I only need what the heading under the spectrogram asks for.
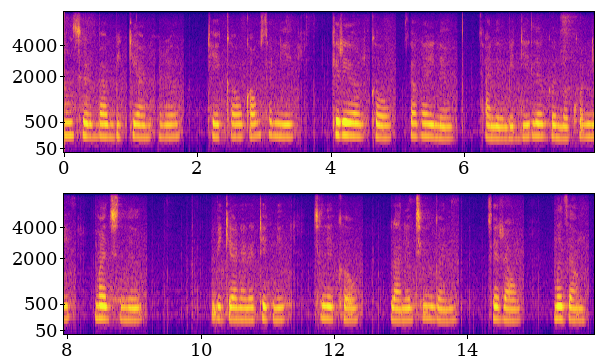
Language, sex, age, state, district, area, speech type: Bodo, female, 18-30, Assam, Kokrajhar, rural, spontaneous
